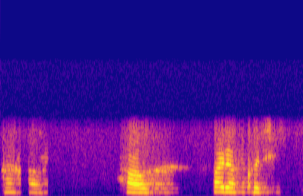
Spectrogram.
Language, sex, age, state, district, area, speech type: Odia, female, 18-30, Odisha, Dhenkanal, rural, conversation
